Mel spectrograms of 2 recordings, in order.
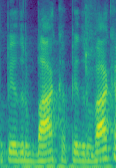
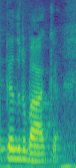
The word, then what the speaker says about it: Pedro Vaca: E nosso gabinete está em contato direto com o grupo do Pedro Baca, com assessores do Pedro Vaca, mas pronuncia Pedro Baca.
